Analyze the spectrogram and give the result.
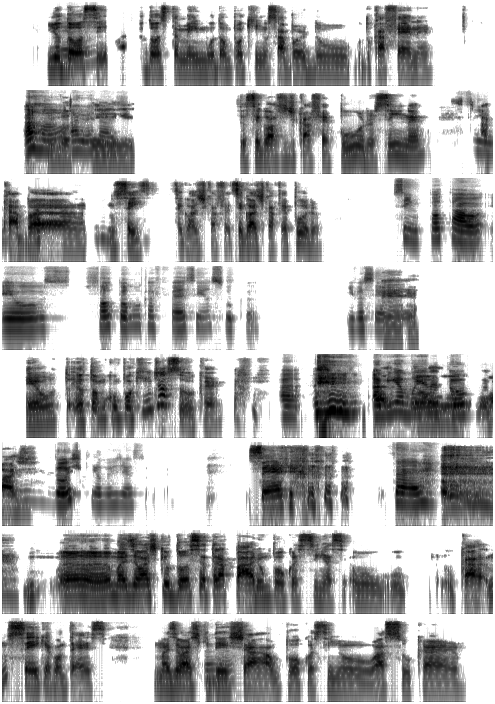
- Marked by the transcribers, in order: tapping; static; unintelligible speech; laugh; distorted speech; unintelligible speech; laugh
- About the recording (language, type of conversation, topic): Portuguese, unstructured, Entre doce e salgado, que tipo de lanche você prefere?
